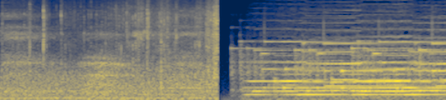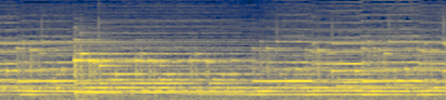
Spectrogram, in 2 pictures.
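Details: Soft mallet-instrument music with sustained ringing tones follows a few seconds of broadband noise; no animal sounds are heard.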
